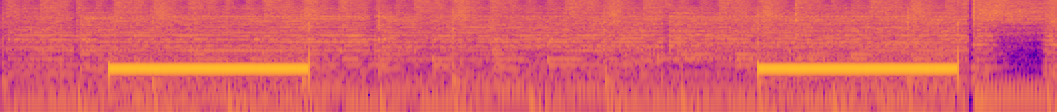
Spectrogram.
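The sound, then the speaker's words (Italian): A phone ringback tone sounds while someone is being called: two long, steady single-pitched tones of about a second each, spaced well apart over a constant, busy background. “Se volete, io posso pure provare a chiamarlo adesso, ragazzi.”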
